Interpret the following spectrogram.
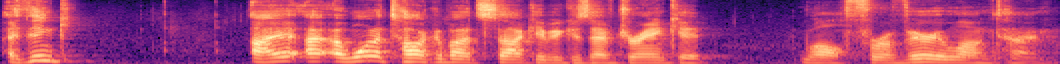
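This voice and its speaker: A man's voice: fairly high pitch, moderate pace, fairly bright tone. Chatty male host from the Midwest. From American Midwest. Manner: chatty, tangents, stammering restarts. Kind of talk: conversational interview.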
